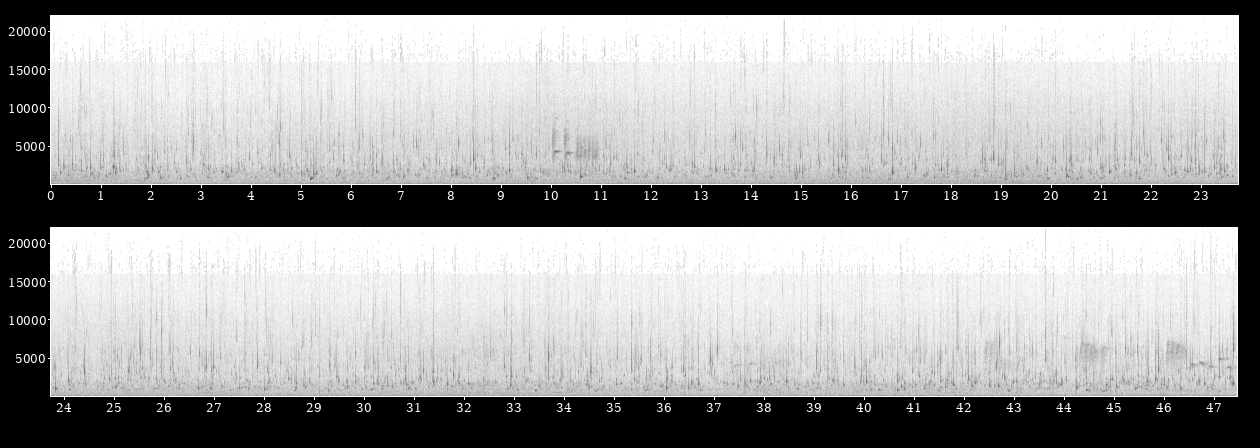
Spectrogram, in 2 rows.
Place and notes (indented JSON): {
  "title": "Stoborough Heath National Nature Reserve, UK - Tiny stream sounding like a musical instrument",
  "date": "2020-09-20 15:35:00",
  "description": "A beautiful Sunday afternoon walk across the reserve, Linnets and a Wheatear, with Ravens and a myriad of insects scratching away in the landscape. A small wooden bridge strides a tiny stream with the most wonderful tinkling water sounds spilling into the air as we cross. Sony M10, inbuilt mics.",
  "latitude": "50.67",
  "longitude": "-2.09",
  "altitude": "11",
  "timezone": "Europe/London"
}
